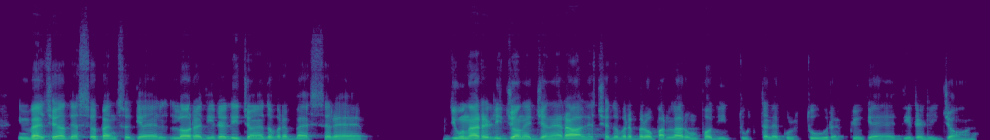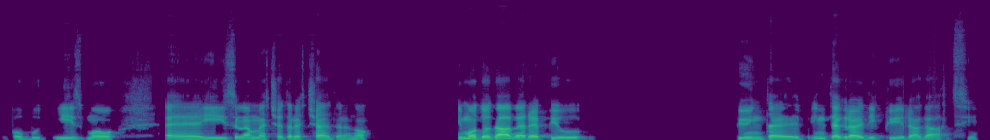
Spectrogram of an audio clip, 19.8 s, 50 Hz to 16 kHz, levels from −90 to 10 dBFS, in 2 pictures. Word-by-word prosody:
Invece 130 -4 +4
adesso 115 +1 0
penso 105 -2 0
che 100 0 0
l 100 - -6
l'ora 110 -1 +4
di 105 +1 -3
religione 110 -1 0
dovrebbe 105 0 -1
essere 95 -2 -3 0.7
di - - -12
una 105 -1 +5
religione 105 -1 +2
generale, 95 0 +2
cioè - - -5
dovrebbero 100 0 0
parlare 100 0 +1
un 95 -1 -5
po' 105 - 0
di 95 -1 -10
tutte 100 -1 -8
le 95 0 -3
culture 95 +1 -6
più 95 -3 -8
che 90 -1 -4
di 95 +1 -7
religione, 90 -1 -6
tipo 95 - -6
buddismo, 100 +1 -3 0.4
ehm, 95 -1 +1
Islam, 100 -1 0
eccetera 100 0 -2
eccetera, 95 -2 -2
no, 100 0 -4 0.9
in 110 - 0
modo 110 0 +5
da 105 -1 +8
avere 105 -1 +4
più 100 -1 -1 1.5
più 105 - 0
inte 100 0 +1
integrare 105 -2 +3
di 105 0 -6
più 105 +1 -5
i 100 0 -1
ragazzi. 100 -1 -3
100 Hz, 140 wpm, -25 LUFS, 95-105 Hz, 1.5 s, da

